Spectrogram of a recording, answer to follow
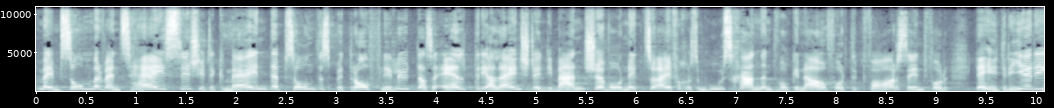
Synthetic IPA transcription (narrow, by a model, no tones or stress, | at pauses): tməɪmsʊmːəɾʋɛnshɛɪsɪʃɪdəkmæɪndəpsʊnd̪əɾsb̥etɾɔfənilytːɑlsoʔɛltəɾiɑlɛɪnʃteːənd̥imænʃəʋonɪdsoæɪfɑχusəmhuːsχanːəndʋoɡenawfɔɾd̥əɾkfɑːɾsɪndfɔɾ | d̥ɛhydɾiəɾi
